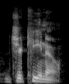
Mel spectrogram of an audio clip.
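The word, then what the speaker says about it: Giacchino: Yeah, it's Michael Jakino. Jacino.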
